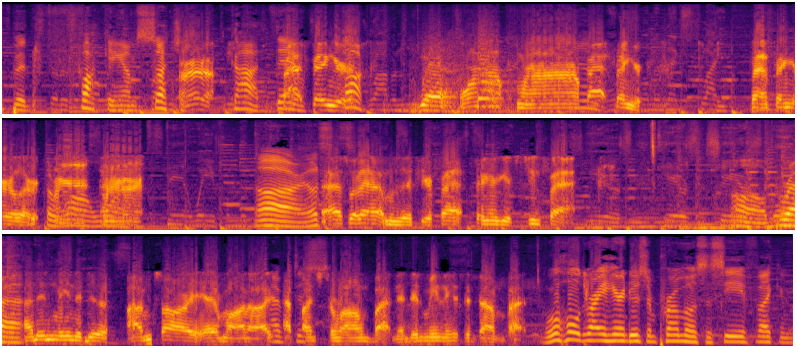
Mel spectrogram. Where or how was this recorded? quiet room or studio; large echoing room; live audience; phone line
phone line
